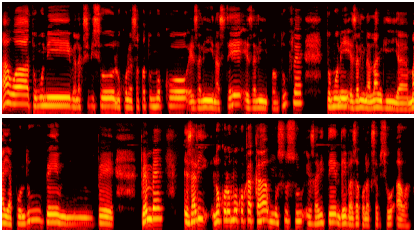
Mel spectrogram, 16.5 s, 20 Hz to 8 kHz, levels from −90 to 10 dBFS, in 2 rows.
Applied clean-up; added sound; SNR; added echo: none; none; none; none.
